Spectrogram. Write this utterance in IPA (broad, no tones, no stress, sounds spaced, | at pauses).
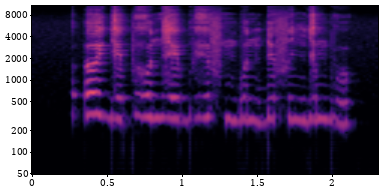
ʔ ʌ e̯ ɡ e p ɦ o n z e bʱ ɪ f m b o n ɠ ɪ f i ŋ ɡ ɪ m b u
